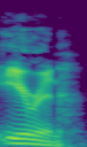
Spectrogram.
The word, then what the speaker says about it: Erin: I'll say Erin. – You nail it. – Yes. Okay. Not Aaron. – Not Aaron. Erin. – Erin.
